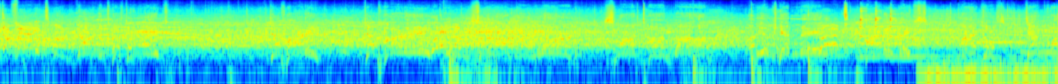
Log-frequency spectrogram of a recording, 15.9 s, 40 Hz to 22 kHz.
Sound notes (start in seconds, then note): 0.0 audience cheering; 7.9 audience cheering; 12.8 bell rings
